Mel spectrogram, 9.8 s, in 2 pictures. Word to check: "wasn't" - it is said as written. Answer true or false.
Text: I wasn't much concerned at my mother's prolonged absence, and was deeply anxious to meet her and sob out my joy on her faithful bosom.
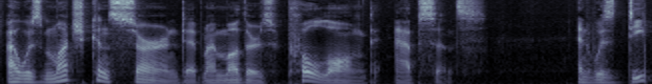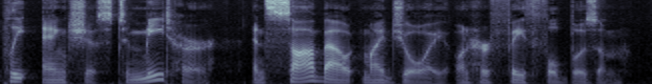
false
